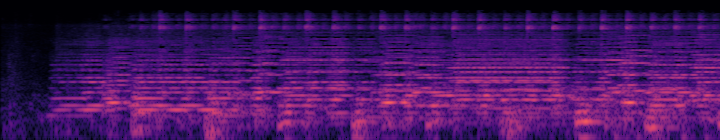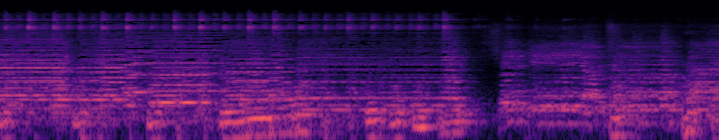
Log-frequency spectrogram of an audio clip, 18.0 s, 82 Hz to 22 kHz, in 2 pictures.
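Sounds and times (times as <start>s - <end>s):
piano accordions playing: 0.6s - 17.9s.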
